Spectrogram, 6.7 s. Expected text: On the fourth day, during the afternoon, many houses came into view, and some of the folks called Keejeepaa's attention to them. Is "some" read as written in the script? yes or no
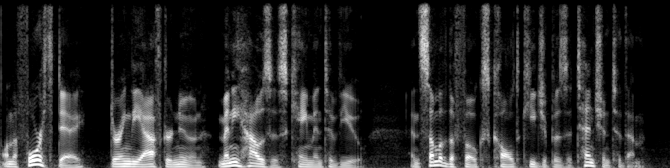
yes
